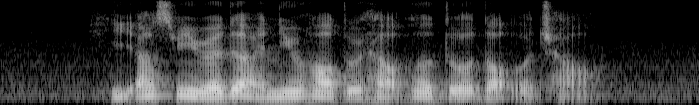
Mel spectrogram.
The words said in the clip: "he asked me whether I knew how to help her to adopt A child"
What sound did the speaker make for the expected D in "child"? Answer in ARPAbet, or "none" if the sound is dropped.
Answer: none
